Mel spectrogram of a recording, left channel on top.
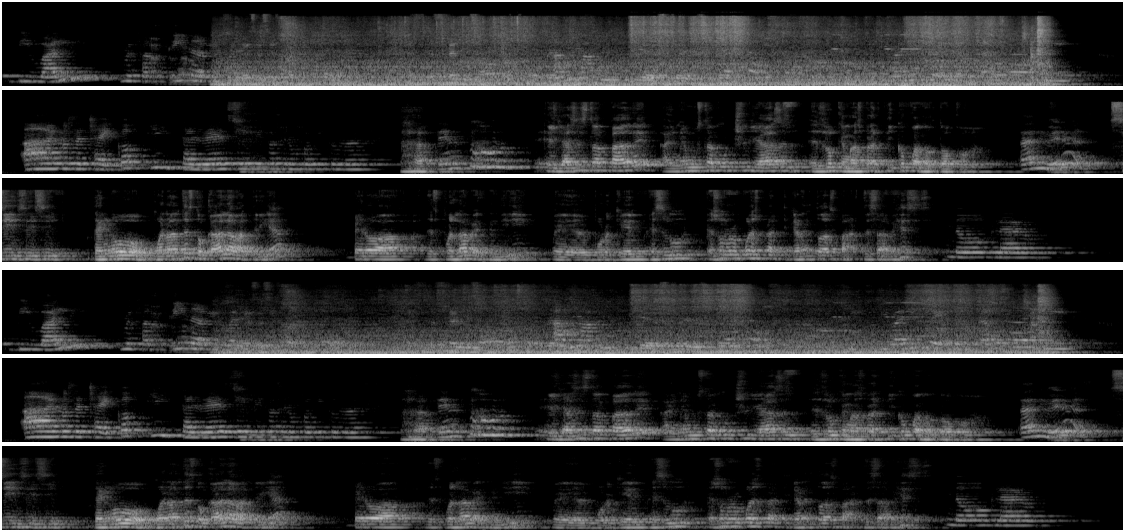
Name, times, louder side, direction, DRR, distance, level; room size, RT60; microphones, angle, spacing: voice 1, 0.1-0.9 1.2-2.6 5.5-6.0 8.4-10.6 11.4-14.8 15.2-16.3 16.8-16.9 21.4-22.0 31.8-32.8, right 1 dB, 5° right, 0 dB, 0.9 m, -35 dB
voice 2, 1.5-1.9 2.3-3.5 4.0-7.8 13.6-13.7 15.2-15.6 16.6-21.0 21.7-21.8 22.3-23.0 23.3-25.3 25.9-31.7, left 1 dB, 55° left, 1 dB, 0.8 m, -31 dB
sound 1, 2.1-10.5, left 4 dB, 90° left, 0.5 m, -29 dB
5.0 x 3.8 x 2.6 m, 0.93 s
head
